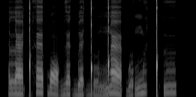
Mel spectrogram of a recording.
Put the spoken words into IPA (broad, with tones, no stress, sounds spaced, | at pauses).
l æ˧ ǃʰ ɛ˥ ɓ ɔ˧˩ ɡ ɛ˥˧ ɡ͡b ɛ˧ ɡ͡ǃ ɵ˧˩ ŋ͡ǃ æ˥˧ ɓ ɵ˩˧ ŋ͡m ɨ˥ ǃʼ ɨ˥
